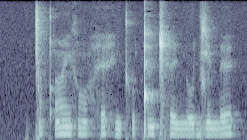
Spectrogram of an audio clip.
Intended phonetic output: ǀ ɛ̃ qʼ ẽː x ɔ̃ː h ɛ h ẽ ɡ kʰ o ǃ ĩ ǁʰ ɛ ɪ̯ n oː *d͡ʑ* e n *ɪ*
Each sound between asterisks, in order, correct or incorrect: correct, incorrect

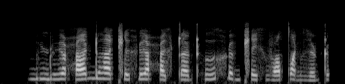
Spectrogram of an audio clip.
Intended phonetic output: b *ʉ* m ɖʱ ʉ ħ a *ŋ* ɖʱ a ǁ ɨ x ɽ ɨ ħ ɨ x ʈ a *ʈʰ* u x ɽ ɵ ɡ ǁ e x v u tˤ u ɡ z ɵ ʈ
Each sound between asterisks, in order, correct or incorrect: correct, incorrect, correct

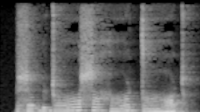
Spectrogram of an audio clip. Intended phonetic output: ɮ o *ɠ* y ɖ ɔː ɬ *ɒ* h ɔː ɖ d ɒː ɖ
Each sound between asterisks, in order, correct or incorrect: correct, correct

